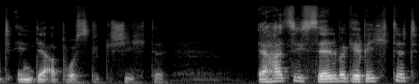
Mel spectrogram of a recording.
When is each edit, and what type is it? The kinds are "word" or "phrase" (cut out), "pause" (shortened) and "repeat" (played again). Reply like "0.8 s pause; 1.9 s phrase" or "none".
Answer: none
